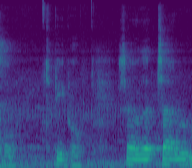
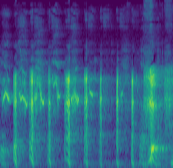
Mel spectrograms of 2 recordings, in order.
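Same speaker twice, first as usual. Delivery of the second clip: big high burst of laughter; loud laugh; 18 dB louder than usual. Real, not acted. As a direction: laugh out loud at your own joke. Laughs at own joke.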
